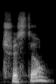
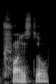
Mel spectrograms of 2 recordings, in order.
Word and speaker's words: Tristel: We've got Tristel, or Tristel, depending on how you pronounce it, which is a manufacturer of its own formula of disinfectant.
